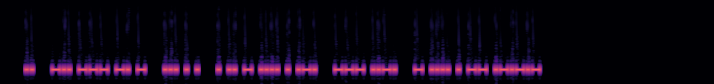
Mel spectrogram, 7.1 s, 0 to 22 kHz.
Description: Morse code, heard as a keyed tone, about 46 wpm, 700 Hz. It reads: I DONT SEE EITHER OF THEM.
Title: Sentences from Top 1000 Words - Review Part 4 - 45wpm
